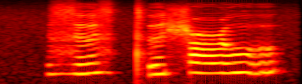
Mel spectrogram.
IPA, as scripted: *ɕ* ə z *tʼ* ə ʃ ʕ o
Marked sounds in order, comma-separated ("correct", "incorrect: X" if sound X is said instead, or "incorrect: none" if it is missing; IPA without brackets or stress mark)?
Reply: incorrect: z, correct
